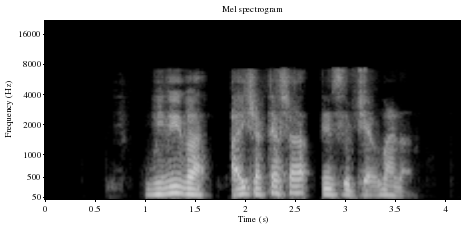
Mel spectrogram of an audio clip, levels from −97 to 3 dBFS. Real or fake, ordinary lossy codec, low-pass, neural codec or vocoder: fake; AAC, 32 kbps; 7.2 kHz; codec, 16 kHz in and 24 kHz out, 0.6 kbps, FireRedTTS-2 codec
